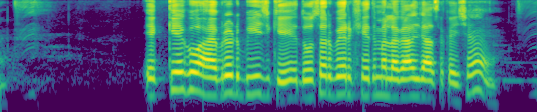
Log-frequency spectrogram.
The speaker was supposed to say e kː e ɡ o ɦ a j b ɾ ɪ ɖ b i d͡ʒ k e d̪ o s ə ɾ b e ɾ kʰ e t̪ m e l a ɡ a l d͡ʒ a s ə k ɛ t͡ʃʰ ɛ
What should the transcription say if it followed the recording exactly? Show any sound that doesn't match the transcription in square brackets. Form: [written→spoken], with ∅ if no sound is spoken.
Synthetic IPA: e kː e ɡ o ɦ a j b ɾ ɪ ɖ b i d͡ʒ k e d̪ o s ə ɾ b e ɾ kʰ e t̪ m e l [a→ə] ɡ a l d͡ʒ a s ə k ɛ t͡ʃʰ ɛ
